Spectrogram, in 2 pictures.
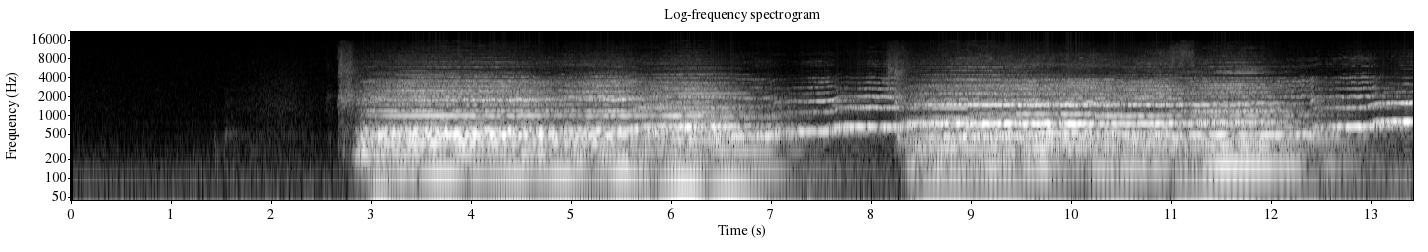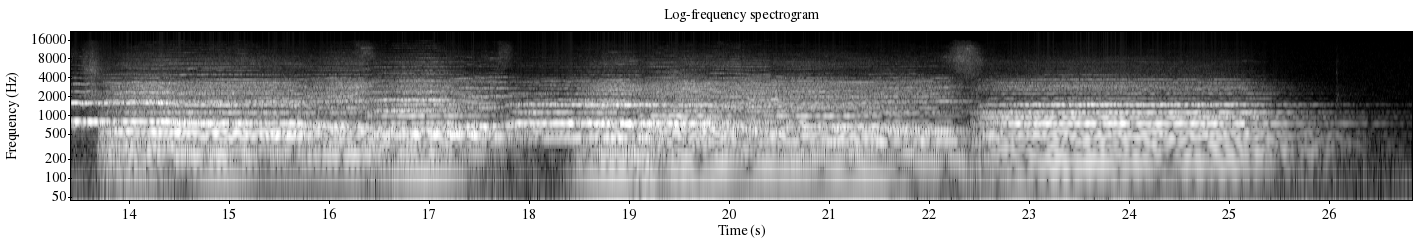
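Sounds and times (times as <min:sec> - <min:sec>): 
sacred mass music: 0:02.8 - 0:26.8.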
